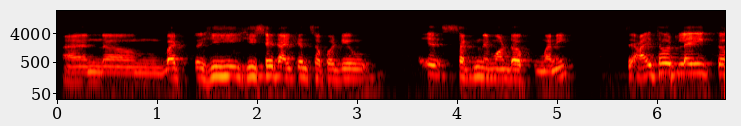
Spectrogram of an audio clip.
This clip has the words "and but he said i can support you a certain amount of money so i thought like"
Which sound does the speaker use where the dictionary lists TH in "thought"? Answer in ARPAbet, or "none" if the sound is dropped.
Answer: T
